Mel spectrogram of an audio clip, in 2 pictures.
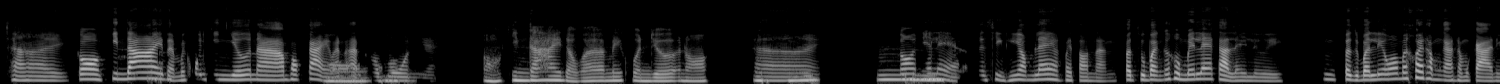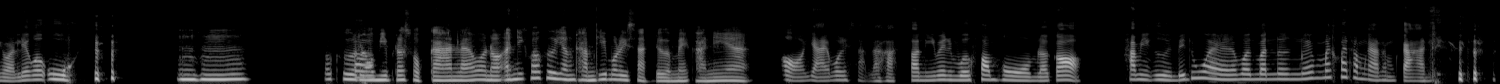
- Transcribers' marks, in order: laugh; in English: "Work from Home"; laugh
- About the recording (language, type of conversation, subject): Thai, podcast, คุณยอมเสียอะไรเพื่อให้ประสบความสำเร็จ?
